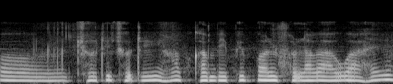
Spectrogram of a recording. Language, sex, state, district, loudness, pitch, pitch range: Hindi, female, Uttar Pradesh, Muzaffarnagar, -17 LUFS, 185 Hz, 180-195 Hz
